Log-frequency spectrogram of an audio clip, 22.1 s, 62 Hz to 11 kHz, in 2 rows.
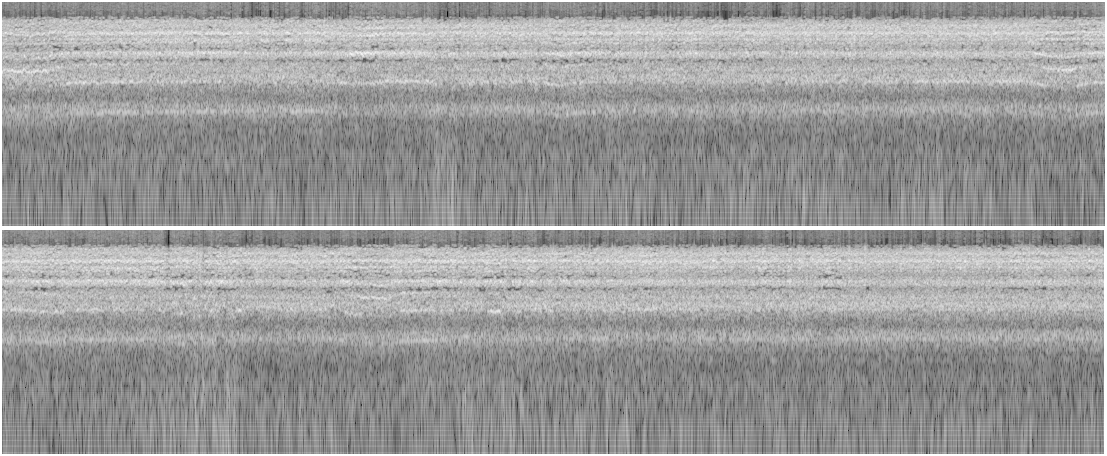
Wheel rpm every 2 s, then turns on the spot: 220, 230, 230, 230, 230, 230, 230, 230, 230, 230, 240.
none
